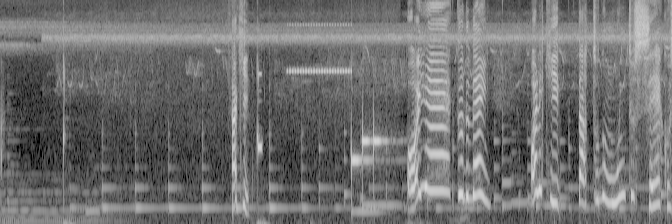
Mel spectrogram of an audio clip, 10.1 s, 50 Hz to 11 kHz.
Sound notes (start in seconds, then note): 0.1 forest noises; 3.8 mobile phone ringing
